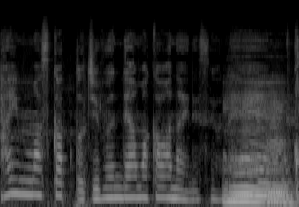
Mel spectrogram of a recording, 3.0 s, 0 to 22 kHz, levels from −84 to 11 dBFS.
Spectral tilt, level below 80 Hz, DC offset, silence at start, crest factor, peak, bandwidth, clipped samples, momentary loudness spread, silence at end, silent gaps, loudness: -6.5 dB/octave; -64 dBFS; under 0.1%; 0 s; 16 dB; -16 dBFS; 13.5 kHz; under 0.1%; 13 LU; 0 s; none; -32 LUFS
